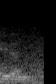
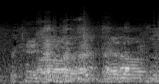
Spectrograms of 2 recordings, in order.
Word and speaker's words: Hadon: I enjoyed the first two, the Hayden had books when they. Adon, yeah. Let me say had it. Had on the books when they.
